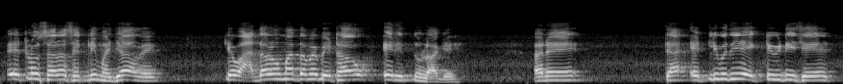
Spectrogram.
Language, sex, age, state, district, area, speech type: Gujarati, male, 60+, Gujarat, Surat, urban, spontaneous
